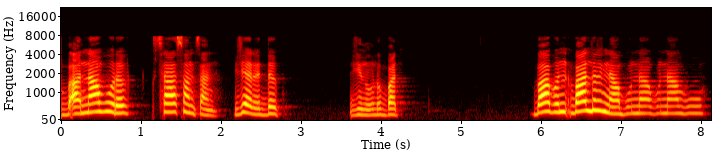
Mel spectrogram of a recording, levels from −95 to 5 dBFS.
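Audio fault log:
No faults are present in this speech recording. It has passed through a call's microphone processing, which leaves nothing above 8 kHz.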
